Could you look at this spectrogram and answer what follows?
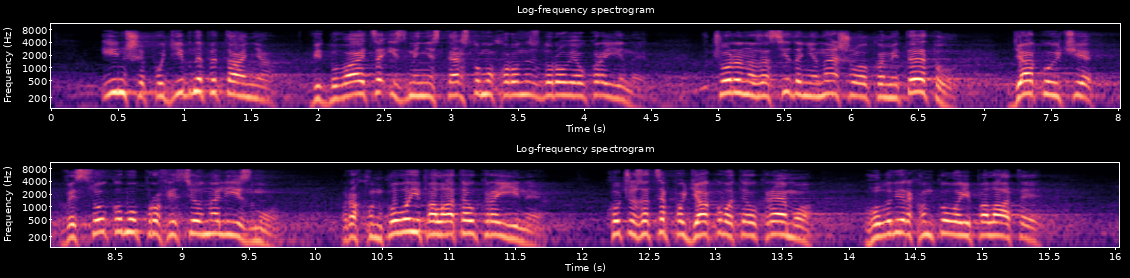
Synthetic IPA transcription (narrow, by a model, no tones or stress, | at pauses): inʃɛpɔdʲibnɛpɪt̪ɑnʲːɐ | ʋʲid̪̚bʊʋɑjet͡sʲːɐʔizmʲinʲist̪ɛrst̪ʋɐmɔxɔɾɔnɪzd̪ɔɾɔʋʲjɐʊkɾɐjinɪ̰ | w̥t͡ʃɔɾɐnɐzɐsʲid̪ɐnʲːinɑʃɔɦɔkɔmʲit̪ɛt̪ʊ̰ | dʲakʊjʊt͡ʃɪ | ʋɪsɔkɔmʊpɾɔfʲesʲiɔnɐlʲizmʊ̰ | rɐxʊnkɔʋɔjipɐlˠɑt̪ɪʊkɾɐjinɪ̰ | xɔt͡ʃʊzɐt̪ɛpɔdʲakʊʋɐt̪ɪɔkɾɛmɔɦɔlˠɔʋʲiɾɐxʊnkɔʋɔjipɐlˠɑt̪ɪ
